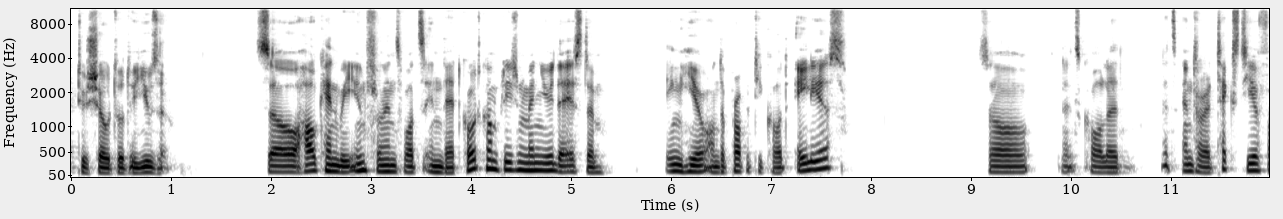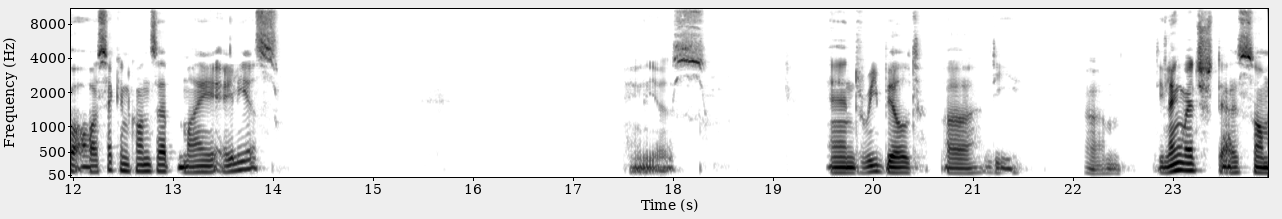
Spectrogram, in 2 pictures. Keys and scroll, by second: 11.1 BackSpace, 16.9 BackSpace, 19.6 BackSpace, 19.8 ctrl+shift+super+F9.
